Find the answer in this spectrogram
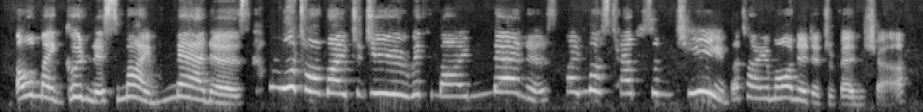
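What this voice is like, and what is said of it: Posh hoity-toity British character voice. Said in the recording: “a hoity-toity British man in tight pants ... That's my Lawrence impression.”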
